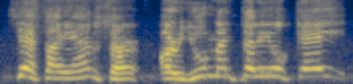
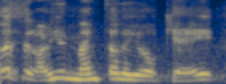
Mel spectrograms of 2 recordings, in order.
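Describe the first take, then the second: First: Higher-pitched indignant comeback; worked-up mock retort; freaking out. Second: Softer, controlled retold challenge; subdued, pointed aside; lowered-voice question. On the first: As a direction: imitate a clerk firing the question back. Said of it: "she starts freaking out". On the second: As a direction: ask it quietly, checking on someone. His quieter question before her outburst.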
